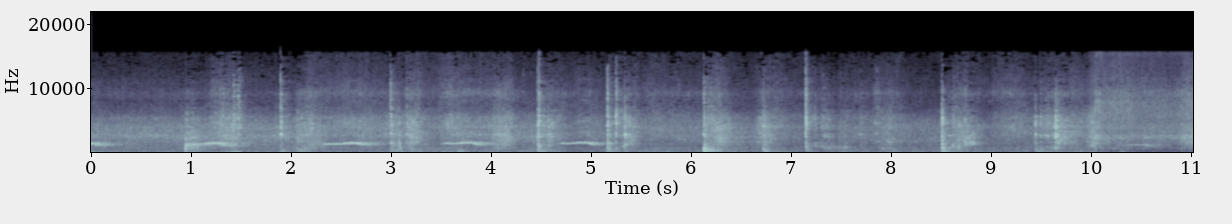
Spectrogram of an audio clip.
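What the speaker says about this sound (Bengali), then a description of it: "এবার আমি ভাজা বেগুনটা এর মধ্যে দিয়ে দেবো।" Fried eggplant is stirred into spices frying in a pan, giving a continuous sizzle with repeated scraping and clinking of a utensil against the pan and occasional faint squeaks.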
